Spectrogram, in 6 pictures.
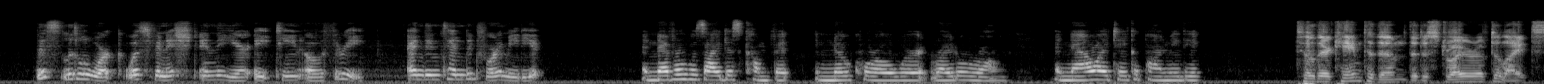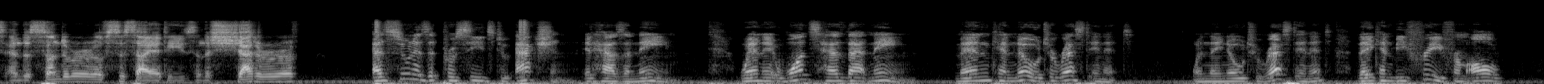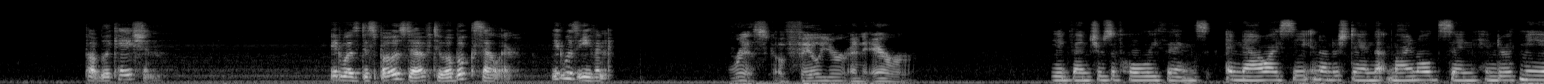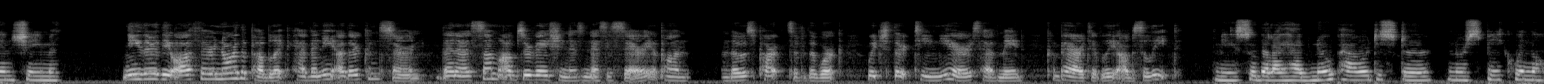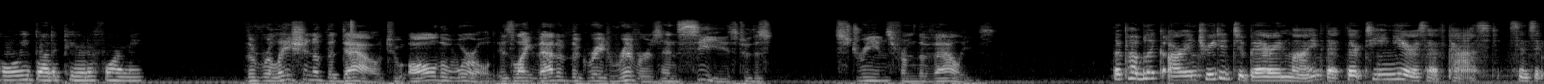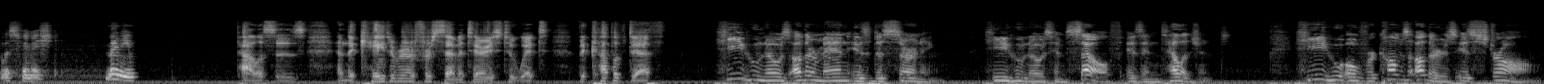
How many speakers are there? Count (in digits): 4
